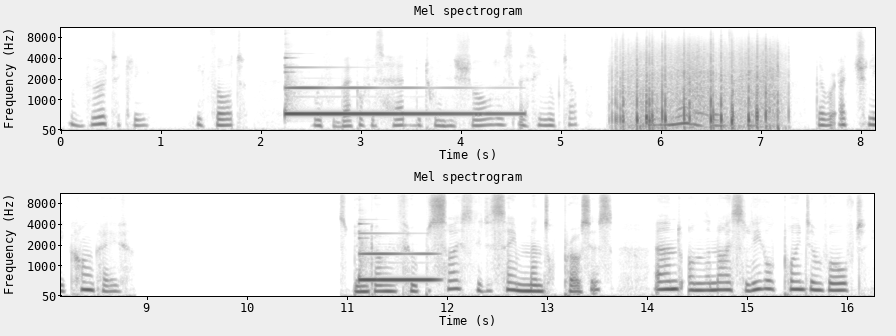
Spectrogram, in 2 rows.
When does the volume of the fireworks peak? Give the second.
6 s.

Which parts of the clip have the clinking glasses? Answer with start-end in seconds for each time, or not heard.
2.2-4.7, 11.1-12.0.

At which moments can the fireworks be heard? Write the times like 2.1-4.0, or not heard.
5.5-7.3.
